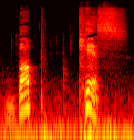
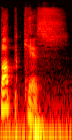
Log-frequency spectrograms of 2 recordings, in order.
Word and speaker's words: Bupkis: lesson starring me buus buiss pronounced bup kiss bup kiss say it with me bup kiss you're not loud enough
